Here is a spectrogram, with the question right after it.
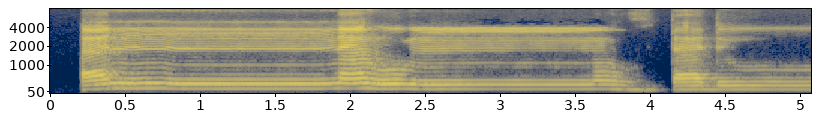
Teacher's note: Jadi sini mim pertama sukun, mim kedua berharokat. Mim pertama dimasukkan langsung ke mim kedua, kemudian ditambah gun. · mim pertama diidghamkan atau dimasukkan ke dalam mim kedua. Nah, dengan tempo guna yang dipanjangkan. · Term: idgham mimi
